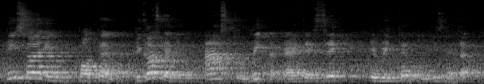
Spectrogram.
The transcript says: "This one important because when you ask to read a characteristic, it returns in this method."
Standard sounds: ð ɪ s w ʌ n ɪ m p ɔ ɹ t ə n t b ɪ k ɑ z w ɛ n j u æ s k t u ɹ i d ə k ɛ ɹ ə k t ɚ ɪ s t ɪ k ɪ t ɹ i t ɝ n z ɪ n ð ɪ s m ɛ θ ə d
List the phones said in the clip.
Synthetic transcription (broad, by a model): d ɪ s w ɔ ɪ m p ɔ t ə n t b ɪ k ɑ s w ɛ n j u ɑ s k t u ɹ i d ə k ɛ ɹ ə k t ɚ s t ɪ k ɪ t ɹ i t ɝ n ɪ n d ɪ s m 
